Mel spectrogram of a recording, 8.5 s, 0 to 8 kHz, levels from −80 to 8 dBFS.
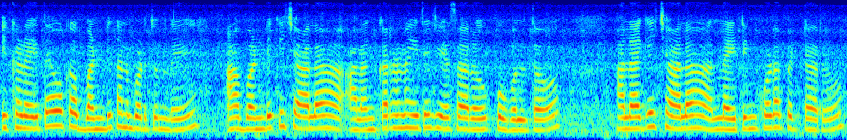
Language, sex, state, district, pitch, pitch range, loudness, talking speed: Telugu, female, Telangana, Hyderabad, 250 Hz, 235-265 Hz, -15 LUFS, 115 wpm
